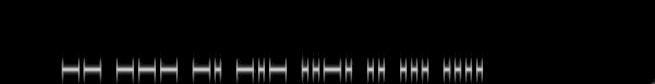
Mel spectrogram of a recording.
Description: Morse code, heard as a keyed tone, about 22 wpm, 690 Hz. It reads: MONKFISH
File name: Difficult Words with Hints - 22wpm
